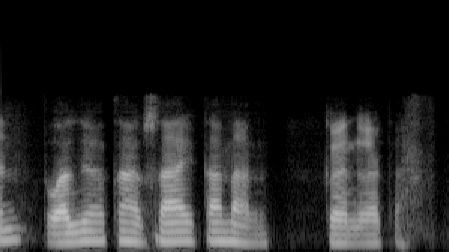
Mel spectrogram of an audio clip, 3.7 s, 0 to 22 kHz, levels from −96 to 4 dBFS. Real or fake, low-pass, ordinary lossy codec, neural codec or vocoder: fake; 5.4 kHz; none; codec, 16 kHz, 1.1 kbps, Voila-Tokenizer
